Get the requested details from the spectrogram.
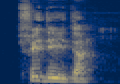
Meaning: tooth fairy
- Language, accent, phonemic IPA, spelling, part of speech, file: French, Canada, /fe de dɑ̃/, fée des dents, noun, LL-Q150 (fra)-fée des dents.wav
